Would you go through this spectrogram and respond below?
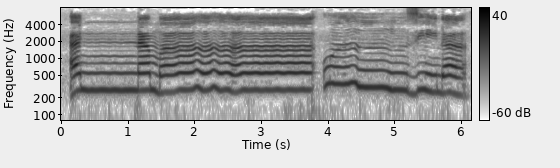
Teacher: nun mati bertemu zai, masukkan bunyi nun ke dalam zai disertai dengung dua harakat ikhfa haqiqi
